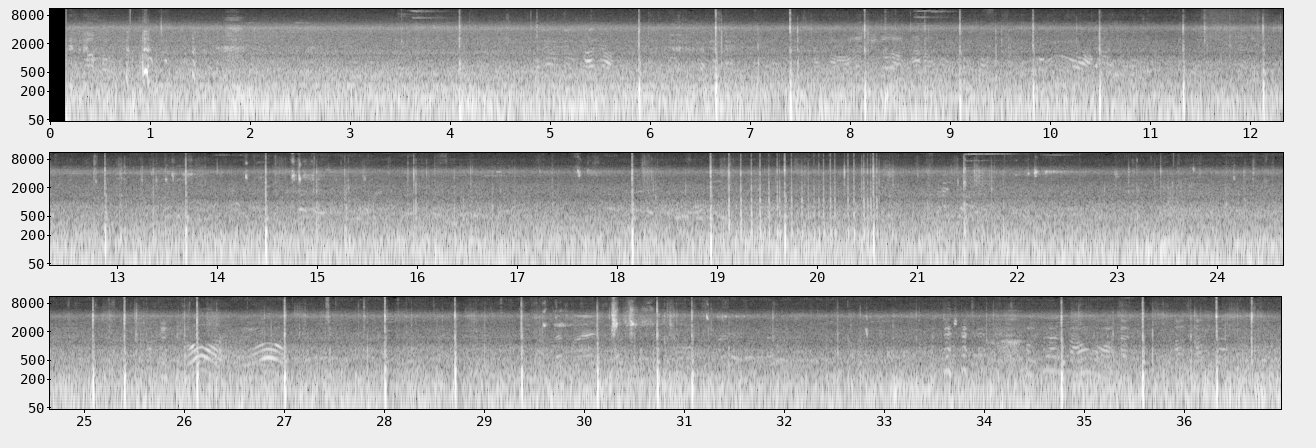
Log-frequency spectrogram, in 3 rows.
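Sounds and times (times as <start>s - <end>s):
low background noise: 0.2s - 36.9s
steady background hiss: 0.2s - 36.9s
basketball bouncing on court: 5.9s - 8.4s, 9.0s - 10.7s, 12.1s - 17.4s, 18.1s - 20.8s, 23.0s - 26.4s, 27.0s - 31.5s, 34.7s - 36.9s
basketball bouncing on hard court: 7.4s - 8.4s, 18.1s - 20.8s, 25.0s - 26.4s, 27.9s - 31.3s, 34.7s - 36.9s.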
